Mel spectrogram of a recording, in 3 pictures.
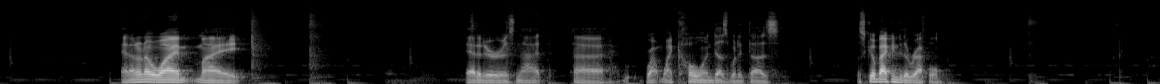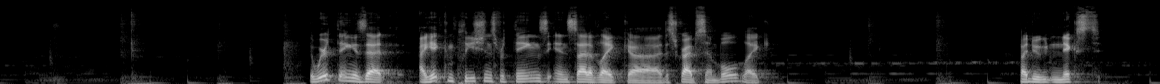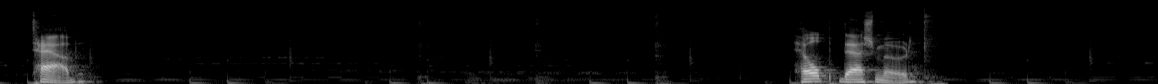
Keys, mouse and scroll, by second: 0.0-5.1 typing, 2.0 Escape, 3.6 ctrl+alt+i, 3.9 Escape, 5.5 ctrl+alt+i, 5.8 Escape, 6.3 d, 6.6 d, 7.0 ctrl+s, 7.2 Escape, 8.0 click, 8.1 Escape, 8.2 Escape, 8.8 ctrl+alt+j, 9.0-14.0 typing, 10.7 Return, 12.8 Tab, 13.3 Tab, 14.2 Tab, 14.3 Tab, 14.8 ctrl+alt+i, 15.4 Escape, 16.2 a, 16.4 BackSpace, 16.6 BackSpace, 16.7 Escape, 17.4 alt+click, 18.3 ctrl+j, 18.7 Return, 19.8-21.2 typing, 21.4 Tab, 25.2 space, 26.7-28.1 typing, 28.4 Delete, 28.5 Delete, 28.9 Tab, 30.0 h, 30.1 Tab, 31.3-32.8 typing, 32.9 Tab.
